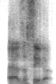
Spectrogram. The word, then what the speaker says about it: Azaceta: then Seasons number 5 from Rick Remender and Paul Azita, or how do you pronounce As a that? Cita. Azaceta.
